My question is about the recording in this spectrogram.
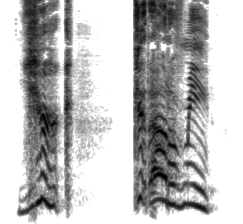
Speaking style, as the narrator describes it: he cried

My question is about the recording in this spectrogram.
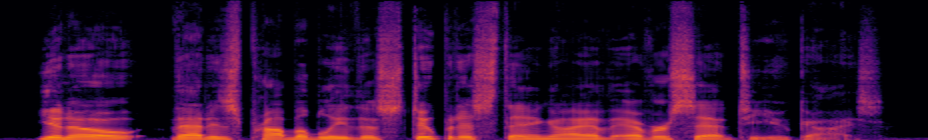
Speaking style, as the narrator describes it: my friend burst out laughing and said

